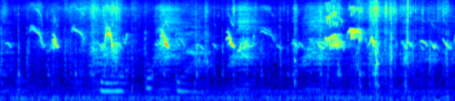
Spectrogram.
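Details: Baby chicks peeping: shrill, down-slurred chirps in loose clusters, mixed with faint lower calls and a constant background rumble.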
